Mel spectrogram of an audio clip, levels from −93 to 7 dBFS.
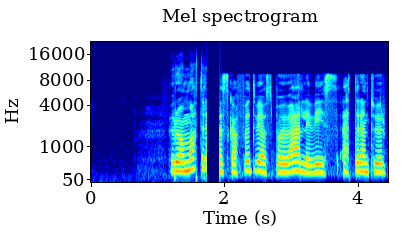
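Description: At 1.73 s the recording most likely switched to a poorer input device, and everything from there to the end comes through that different microphone path. The change opens with a 200 ms gap of silence. Afterwards the speech loses everything above 9.3 kHz, so it sounds duller and less airy, and a faint new background noise appears well beneath the voice. The overall level stays roughly where it was.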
